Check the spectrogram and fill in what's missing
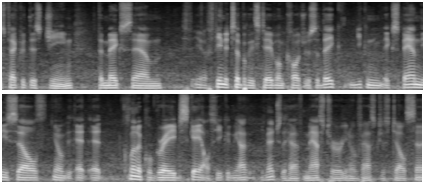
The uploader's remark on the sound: LIVE from AOSSM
